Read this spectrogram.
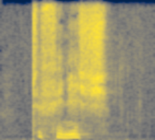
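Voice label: "finish", British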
